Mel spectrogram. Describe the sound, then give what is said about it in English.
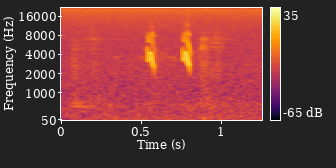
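A light-colored female crossbill, a wild bird, gives two quick, sharp, high-pitched call notes in close succession, with a fainter echo-like note after, over a steady low background hiss. No one speaks. “Left crossing bill. Definite female, real light color. Calling rapidly now.”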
